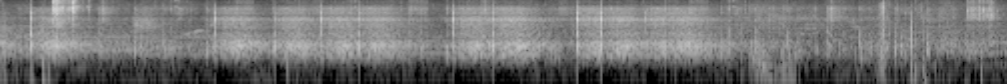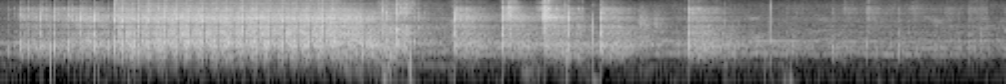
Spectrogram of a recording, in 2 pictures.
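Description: Footsteps crunch quickly over sand.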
